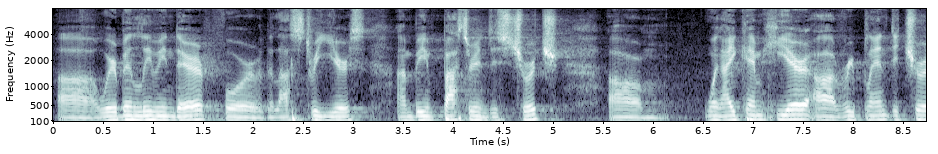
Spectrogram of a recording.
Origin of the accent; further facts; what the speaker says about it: Honduras; moved away as an adult; now in United States; I'm originally from Honduras. I came here to the United States in 2015 to a Bible college.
